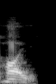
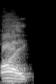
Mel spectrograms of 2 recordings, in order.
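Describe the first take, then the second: First: The word starts with a clear h sound. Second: The word starts with a bare vowel, no h. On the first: The speaker calls it right. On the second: The speaker calls it wrong.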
